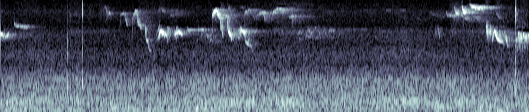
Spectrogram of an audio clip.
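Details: Mistle thrush singing in the Eifel: short, high whistled phrases of slurred notes, separated by pauses, over steady background rumble and noise.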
